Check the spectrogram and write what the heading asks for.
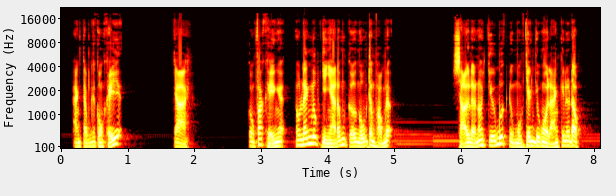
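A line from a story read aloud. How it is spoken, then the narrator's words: Threatening shout. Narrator (Vietnamese): Hưng dọa nạt mà quát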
